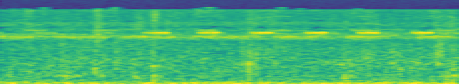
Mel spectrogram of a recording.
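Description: Insects chirping in a steady, even rhythm of short high chirps, about four a second, over a low rumble.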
